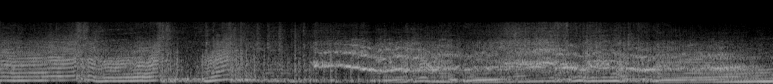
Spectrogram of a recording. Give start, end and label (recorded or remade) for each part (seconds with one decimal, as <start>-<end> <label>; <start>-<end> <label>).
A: 0.0-7.7 recorded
